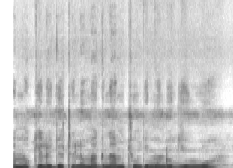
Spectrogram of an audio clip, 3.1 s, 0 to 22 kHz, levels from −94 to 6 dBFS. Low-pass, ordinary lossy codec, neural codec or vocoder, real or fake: none; none; vocoder, 44.1 kHz, 128 mel bands, Pupu-Vocoder; fake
